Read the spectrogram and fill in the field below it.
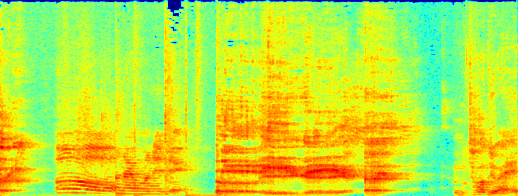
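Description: Several loud, drawn-out voiced belches in a row, with brief talk and music between them. Repeated burping.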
